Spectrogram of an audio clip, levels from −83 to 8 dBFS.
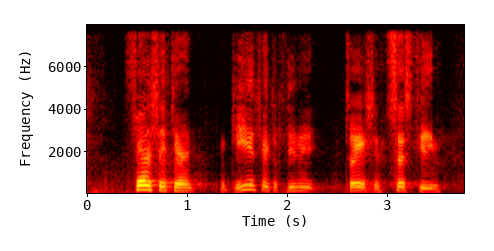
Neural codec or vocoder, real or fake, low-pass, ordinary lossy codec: codec, 16 kHz, 1 kbps, FunCodec, trained on Chinese and English, 50 frames a second; fake; none; none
